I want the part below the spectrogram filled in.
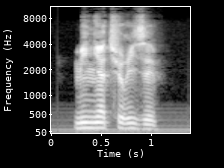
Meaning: to miniaturize, to scale down
- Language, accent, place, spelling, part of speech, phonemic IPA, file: French, France, Lyon, miniaturiser, verb, /mi.nja.ty.ʁi.ze/, LL-Q150 (fra)-miniaturiser.wav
